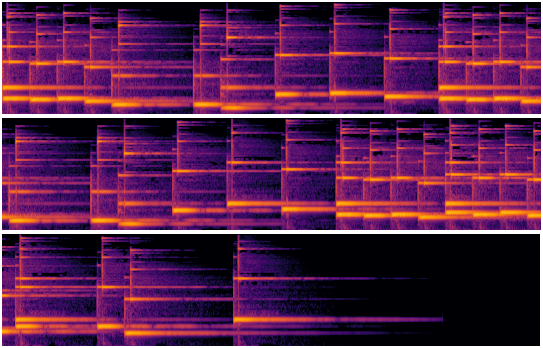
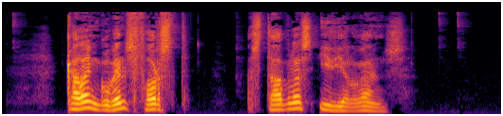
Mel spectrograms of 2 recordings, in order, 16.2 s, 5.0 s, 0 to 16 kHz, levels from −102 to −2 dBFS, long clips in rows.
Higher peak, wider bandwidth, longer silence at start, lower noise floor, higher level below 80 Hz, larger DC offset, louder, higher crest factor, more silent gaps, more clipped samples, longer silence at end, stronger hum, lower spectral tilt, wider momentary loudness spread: second, -8 dBFS vs 0 dBFS; first, 15.5 kHz vs 11.5 kHz; second, 0 s vs 0.65 s; first, -72 dBFS vs -64 dBFS; second, -76 dBFS vs -66 dBFS; neither; second, -24 LUFS vs -20 LUFS; about the same, 18 dB vs 22 dB; neither; neither; first, 2.35 s vs 1 s; neither; second, -1 dB/octave vs -4 dB/octave; about the same, 14 LU vs 15 LU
